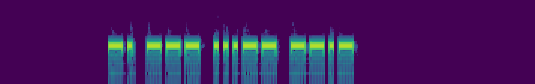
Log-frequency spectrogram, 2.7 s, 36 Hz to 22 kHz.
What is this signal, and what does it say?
Morse code, heard as a keyed tone, about 53 wpm, 700 Hz. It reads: NO3Q
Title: USA Call Signs - 4 Characters - 2x Character Spacing - 50wpm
